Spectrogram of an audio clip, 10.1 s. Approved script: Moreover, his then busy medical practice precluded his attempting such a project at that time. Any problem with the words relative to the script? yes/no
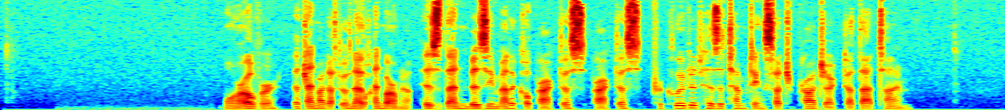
yes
